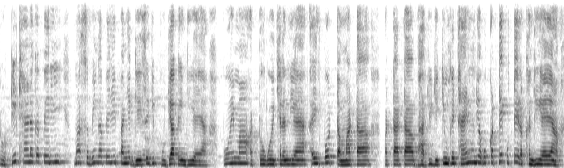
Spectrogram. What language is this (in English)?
Sindhi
